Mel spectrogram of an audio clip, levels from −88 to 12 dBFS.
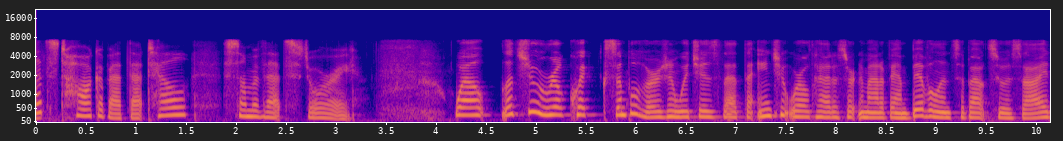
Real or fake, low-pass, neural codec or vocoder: real; 7.2 kHz; none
